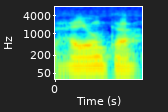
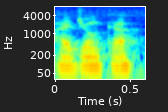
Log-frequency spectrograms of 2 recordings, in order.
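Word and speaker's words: Heijunka: done is they've simplified hayunke or hey junka depending on how you say it leveling and planning I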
